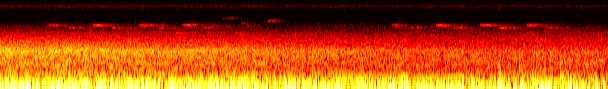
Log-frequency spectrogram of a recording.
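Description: A small songbird giving a short phrase of about four thin high notes, twice, over a steady low rumble.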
